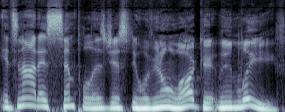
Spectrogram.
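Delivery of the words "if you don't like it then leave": stock put-on Southern American accent. Speaker voices a hypothetical remark in a put-on Southern accent. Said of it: "Again, Southern accent".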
